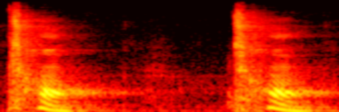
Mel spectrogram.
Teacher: So your throat kind of blocks and the sound goes into your nose.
